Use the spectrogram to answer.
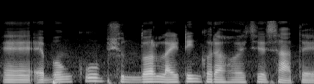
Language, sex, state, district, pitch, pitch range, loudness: Bengali, male, Assam, Hailakandi, 110 Hz, 110-120 Hz, -20 LUFS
